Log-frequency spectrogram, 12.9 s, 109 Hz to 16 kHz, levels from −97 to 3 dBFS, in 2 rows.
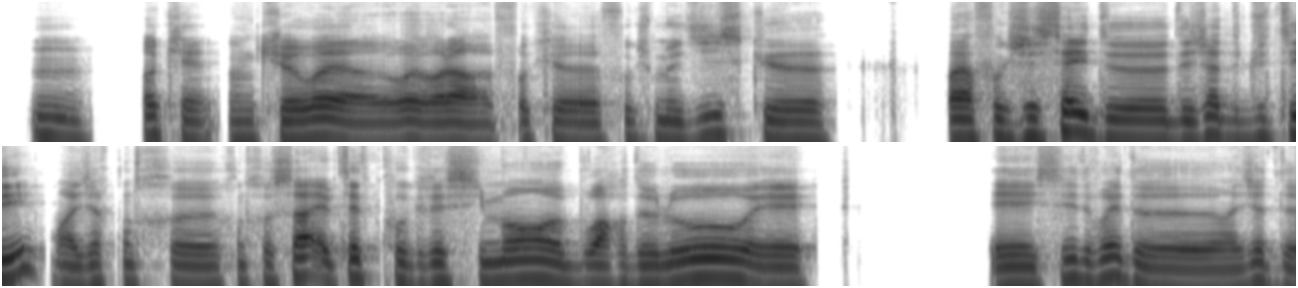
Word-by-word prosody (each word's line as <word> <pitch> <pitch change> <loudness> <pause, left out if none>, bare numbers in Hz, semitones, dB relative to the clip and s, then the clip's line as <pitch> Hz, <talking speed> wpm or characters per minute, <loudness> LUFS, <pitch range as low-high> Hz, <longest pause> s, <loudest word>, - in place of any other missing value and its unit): Mmh, 135 -3 -4 0.3
OK. 140 -1 -3 0.2
Donc, 115 -1 -7
heu, 120 - +4
ouais, 130 +2 +5
heu, 110 -2 +2
ouais, 120 +1 +3
voilà, 110 -1 +3
il 105 - -8
faut 115 +3 -9
que 115 -1 -2
faut 110 +2 -10
que 115 - -11
je 110 - -9
me 120 -1 -1
dise 140 +5 -4
que, 115 -2 -1 0.6
voilà, 130 0 +6
faut 125 +2 -4
que 125 - -1
j'essaye 130 +6 +4
de 125 -2 +1
déjà, 120 +4 0
de 120 -2 -7
lutter, 140 - 0
on 120 - -5
va 115 - 0
dire, 120 +1 -4
contre, 120 0 -10
heu, 115 -1 0
contre 120 +1 -8
ça. 155 +7 +4
Et - - +2
peut-être, 145 +3 -1
progressivement, 130 +2 +1
heu, - - +2
boire 115 0 -1
de 115 +1 -2
l'eau 140 +4 +4
et 110 -1 0 0.9
et 110 +1 +1
essayer 110 +7 -3
de, 135 - -3
ouais, 155 +3 +1
de, 105 -5 0
on - - -2
va 100 - -2
dire, 130 +4 -2
de 105 -1 -4
120 Hz, 225 wpm, -22 LUFS, 115-130 Hz, 0.9 s, voilà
